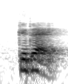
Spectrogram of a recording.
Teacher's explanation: If you use it, make sure you stress the second syllable, day.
